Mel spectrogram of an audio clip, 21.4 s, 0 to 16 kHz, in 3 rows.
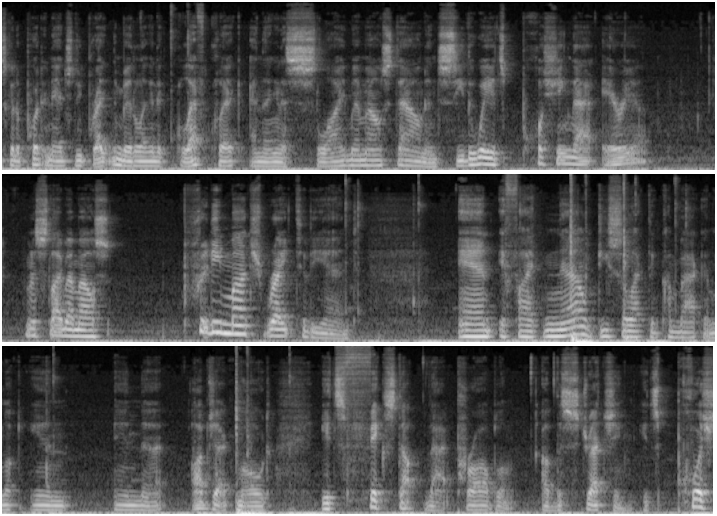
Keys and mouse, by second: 11.4 middle click, 12.8 a, 13.3 Tab, 16.7 a, 17.2-19.0 middle drag.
